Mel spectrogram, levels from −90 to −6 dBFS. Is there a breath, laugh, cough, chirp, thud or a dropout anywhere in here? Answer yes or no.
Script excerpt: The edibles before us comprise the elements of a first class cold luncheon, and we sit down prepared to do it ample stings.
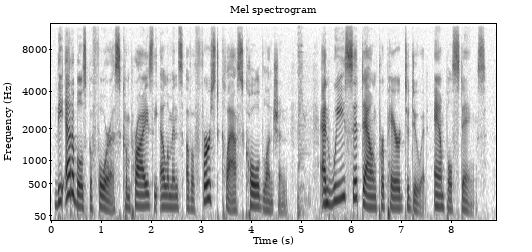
yes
